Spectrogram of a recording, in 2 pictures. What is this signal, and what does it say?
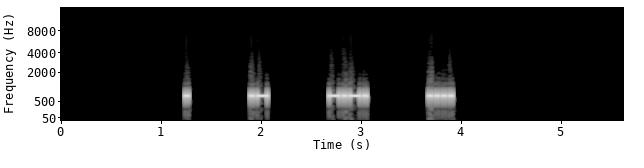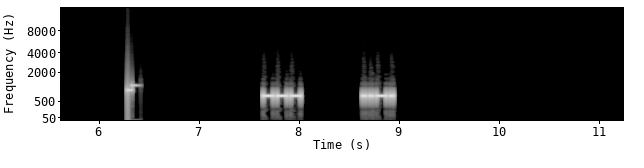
Morse code, heard as a keyed tone, about 36 wpm, spaced as for 12 wpm, 700 Hz. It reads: EACH OF
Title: 6x Character Spacing - Top 100 Words - 35wpm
